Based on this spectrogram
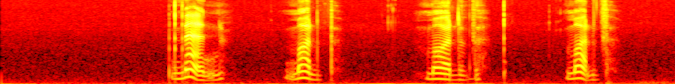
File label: "Men", Punjabi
